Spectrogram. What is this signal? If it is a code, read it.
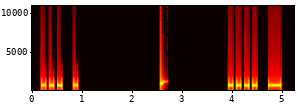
Morse code, heard as a keyed tone, about 15 wpm, 700 Hz. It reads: SE HT
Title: Top Two Letter Combinations in Words 15wpm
